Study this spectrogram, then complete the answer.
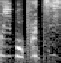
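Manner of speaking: put-on failed old-lady voice. Answering a viewer calling out "Mamie Asta": failed granny voice. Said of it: "Je sais pas faire la voix d'une mamie".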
